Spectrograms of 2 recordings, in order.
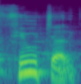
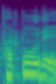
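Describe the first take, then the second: First: The middle consonant is a 'ch' sound. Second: The middle consonant is a plain 't' sound. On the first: The speaker calls it right. "तो ये हो गया फ्यूचर" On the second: The speaker calls it wrong. "ऐसे फटूरे, ऐसे नहीं पढ़ना है"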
